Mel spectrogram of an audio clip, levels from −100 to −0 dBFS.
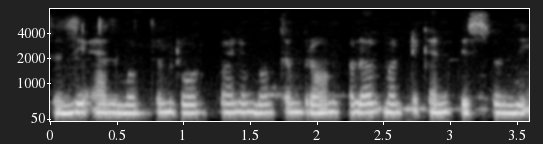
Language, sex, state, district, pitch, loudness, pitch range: Telugu, female, Telangana, Karimnagar, 230 Hz, -19 LUFS, 220-235 Hz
